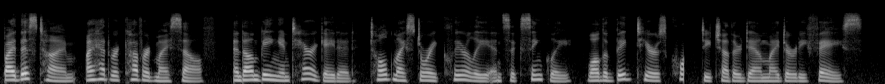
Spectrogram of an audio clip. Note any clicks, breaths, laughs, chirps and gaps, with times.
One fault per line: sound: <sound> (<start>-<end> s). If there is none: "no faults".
sound: dropout (6.8-7.0 s)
